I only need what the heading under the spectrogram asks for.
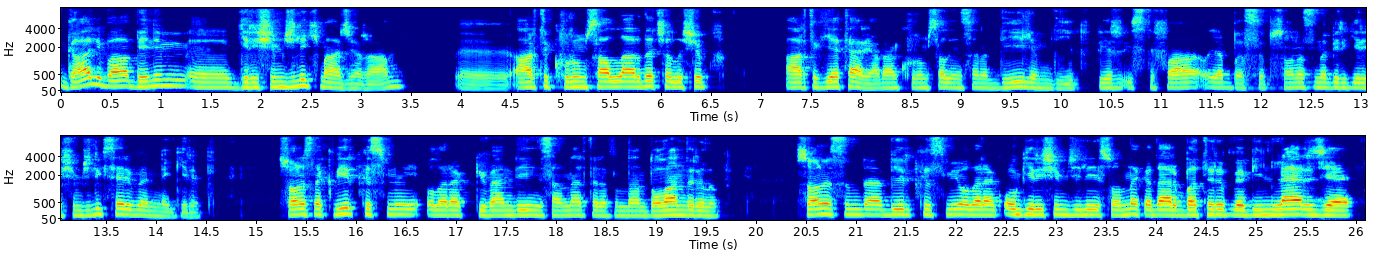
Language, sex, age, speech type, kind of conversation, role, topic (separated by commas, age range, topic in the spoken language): Turkish, male, 25-29, conversation, unstructured, none, Kendi hayatını anlatan bir film yapılsaydı, ne anlatırdı?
